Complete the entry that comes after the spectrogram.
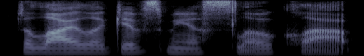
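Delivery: plain reading voice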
